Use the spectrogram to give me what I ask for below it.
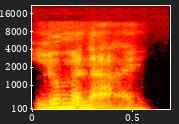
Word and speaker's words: Luminai: decided to call ourselves luminai okay for those of you wondering how to pronounce it it's like it rhymes with you and i illuminate we do have some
